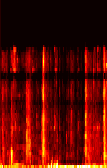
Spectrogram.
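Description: A toddler's plastic sandals clip-clopping on asphalt, a quick series of light footsteps.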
